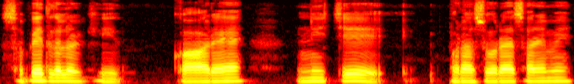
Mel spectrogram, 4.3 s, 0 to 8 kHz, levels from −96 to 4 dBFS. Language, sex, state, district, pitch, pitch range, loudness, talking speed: Hindi, male, Uttar Pradesh, Shamli, 120 Hz, 110-125 Hz, -17 LUFS, 165 wpm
